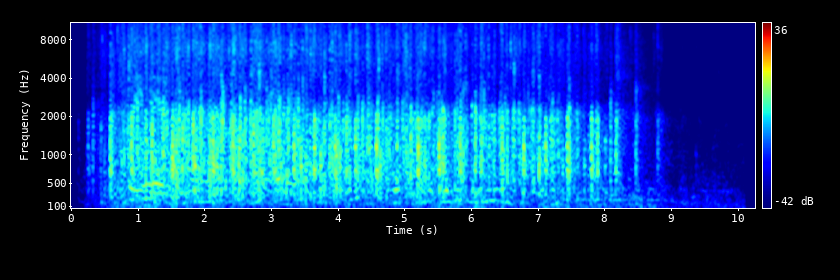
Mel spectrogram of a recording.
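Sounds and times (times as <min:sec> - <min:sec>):
audience applause: 0:00.0 - 0:10.0
laughter: 0:00.6 - 0:09.9.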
